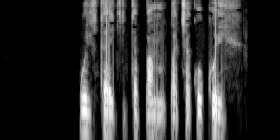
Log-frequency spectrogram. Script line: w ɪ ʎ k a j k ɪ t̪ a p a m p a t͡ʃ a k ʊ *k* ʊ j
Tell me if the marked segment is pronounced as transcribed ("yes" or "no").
yes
